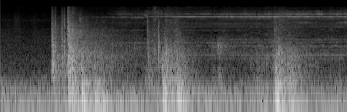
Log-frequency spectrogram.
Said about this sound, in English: you broke the door.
